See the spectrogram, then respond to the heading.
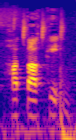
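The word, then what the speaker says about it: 畑: Our first meaning is if we are writing this kanji alone without any prefix or without any suffix, then we will pronounce it ha ta ke, hatake, which means a cultivated field.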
